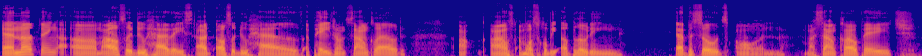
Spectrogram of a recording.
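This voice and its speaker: A man's voice: medium pitch, steady tone, measured pace, clear, resonant tone, dry recording, clean studio sound. A man with a slight lisp and a stutter, hosting a casual solo podcast, hyped and self-deprecating. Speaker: podcast host. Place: at home with microphone.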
